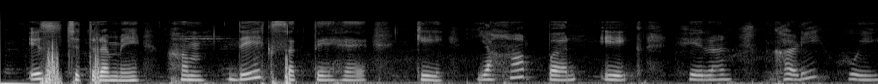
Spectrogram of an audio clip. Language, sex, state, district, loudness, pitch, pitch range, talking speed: Hindi, female, Madhya Pradesh, Dhar, -22 LUFS, 215 Hz, 200-230 Hz, 95 wpm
